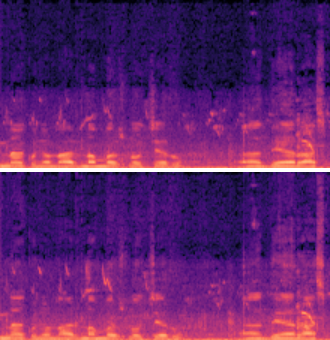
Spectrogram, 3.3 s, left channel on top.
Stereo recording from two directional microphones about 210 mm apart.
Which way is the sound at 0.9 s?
25° left (ahead or behind).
